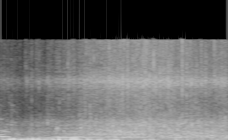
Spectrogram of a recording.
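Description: Water splashing and sloshing as a wet fishing net holding small fish is hauled by hand over the side of a boat, with voices faintly in the background.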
